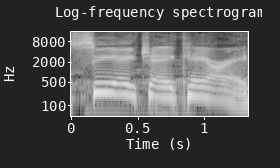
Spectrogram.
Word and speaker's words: chakra: how that's how it uh that's how it is spelled c h a k r a chakra um it sounds like chakra with s h o c k but c h a k r a chakras okay and basically your solar flexus chakra uh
